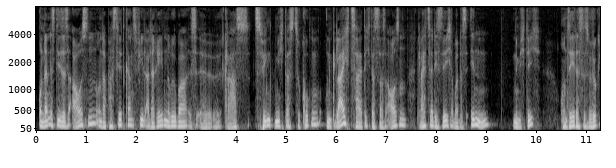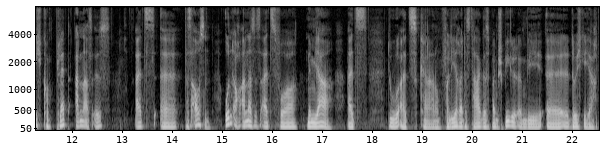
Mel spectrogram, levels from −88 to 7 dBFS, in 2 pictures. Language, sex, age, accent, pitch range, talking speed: German, male, 40-59, German, 90-115 Hz, 175 wpm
